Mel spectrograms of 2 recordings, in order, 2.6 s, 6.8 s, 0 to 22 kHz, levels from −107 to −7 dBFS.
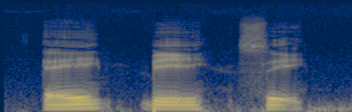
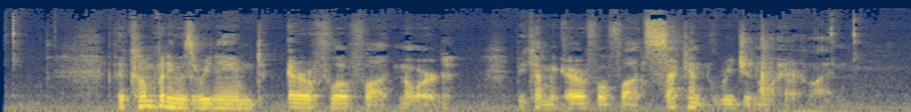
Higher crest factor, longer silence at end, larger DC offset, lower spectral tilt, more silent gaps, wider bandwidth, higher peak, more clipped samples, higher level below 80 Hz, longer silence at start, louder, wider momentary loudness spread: about the same, 14 dB vs 18 dB; second, 0.05 s vs 0.45 s; neither; first, -6.5 dB/octave vs -4.5 dB/octave; neither; second, 11 kHz vs 16 kHz; second, -22 dBFS vs -2 dBFS; neither; second, -58 dBFS vs -44 dBFS; first, 0.3 s vs 0.1 s; second, -36 LUFS vs -18 LUFS; about the same, 18 LU vs 19 LU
